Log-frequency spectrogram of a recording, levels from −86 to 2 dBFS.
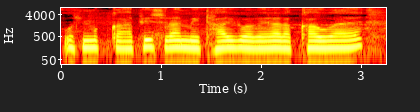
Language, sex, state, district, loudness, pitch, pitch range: Hindi, male, Jharkhand, Deoghar, -15 LUFS, 160 Hz, 155-165 Hz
